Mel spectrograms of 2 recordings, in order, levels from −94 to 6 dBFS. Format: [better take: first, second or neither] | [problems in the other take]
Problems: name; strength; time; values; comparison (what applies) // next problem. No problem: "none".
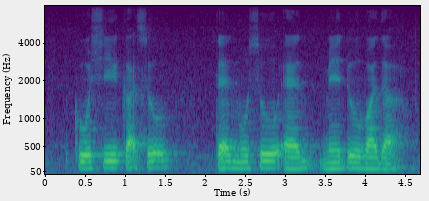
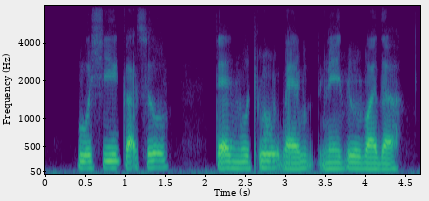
first | noise reduction (neural diffusion model UNIVERSE++)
